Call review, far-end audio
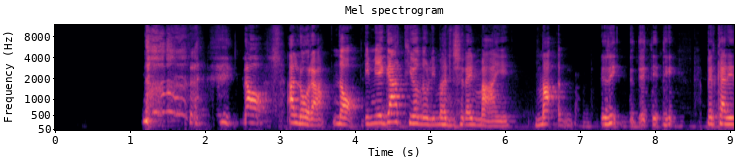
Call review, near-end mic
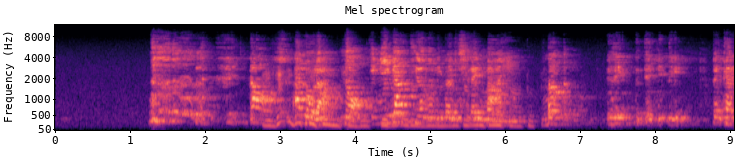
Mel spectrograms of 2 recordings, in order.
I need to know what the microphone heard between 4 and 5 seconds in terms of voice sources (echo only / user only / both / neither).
both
